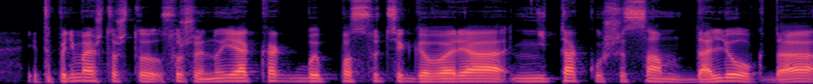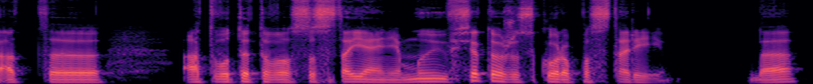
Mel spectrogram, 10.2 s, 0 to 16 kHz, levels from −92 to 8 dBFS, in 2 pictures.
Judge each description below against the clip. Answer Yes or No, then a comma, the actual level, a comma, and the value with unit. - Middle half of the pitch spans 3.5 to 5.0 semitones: Yes, average, 4.1 semitones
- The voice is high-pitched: No, low, 120 Hz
